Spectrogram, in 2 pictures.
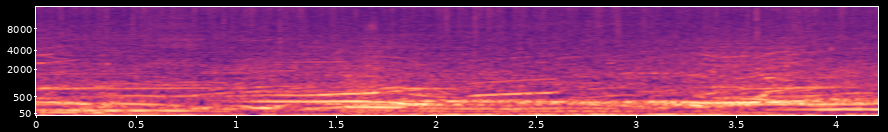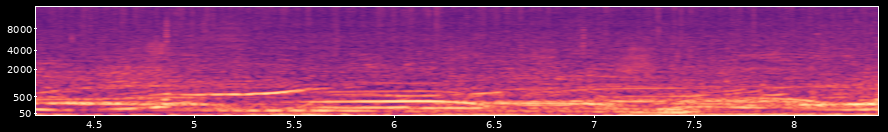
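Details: Off Maui's west coast in February 2011, humpback whales sing: long level moans, curling upswept cries and warbling mid-pitched tones weave together over a low steady hum, phrases returning every second or so.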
